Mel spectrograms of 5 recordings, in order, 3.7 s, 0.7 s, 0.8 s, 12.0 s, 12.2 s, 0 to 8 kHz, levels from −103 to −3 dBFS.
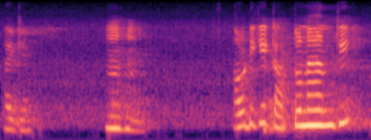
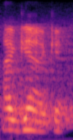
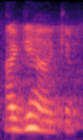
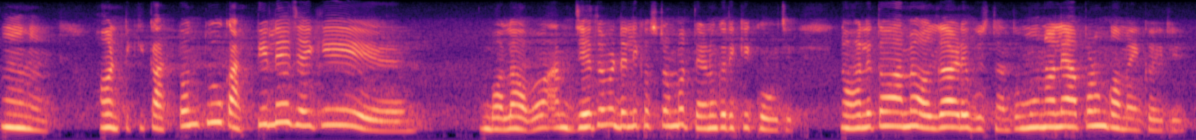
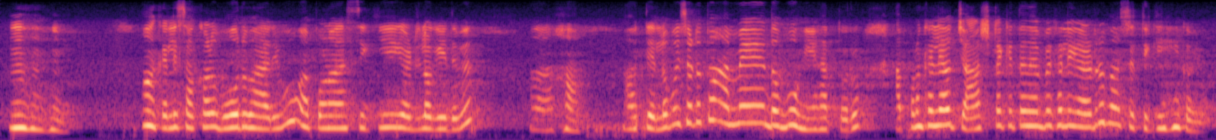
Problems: continuous background conversations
